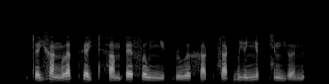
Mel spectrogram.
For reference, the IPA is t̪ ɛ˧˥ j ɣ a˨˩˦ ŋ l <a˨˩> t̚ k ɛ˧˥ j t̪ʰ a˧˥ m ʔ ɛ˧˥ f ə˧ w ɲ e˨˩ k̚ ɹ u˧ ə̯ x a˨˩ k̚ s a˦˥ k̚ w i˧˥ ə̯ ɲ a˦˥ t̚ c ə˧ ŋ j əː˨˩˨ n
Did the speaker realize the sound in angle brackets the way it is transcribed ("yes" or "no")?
no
